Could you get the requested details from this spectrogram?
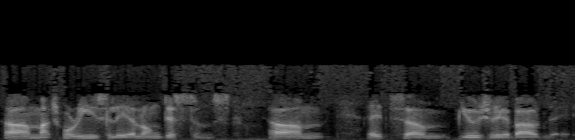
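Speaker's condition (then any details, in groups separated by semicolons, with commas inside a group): No condition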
